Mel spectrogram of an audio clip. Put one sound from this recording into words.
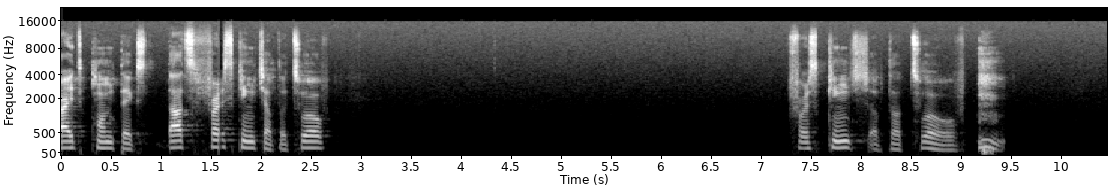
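A man speaks calmly through a microphone, in bursts with long pauses.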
